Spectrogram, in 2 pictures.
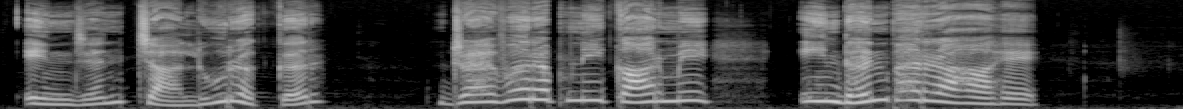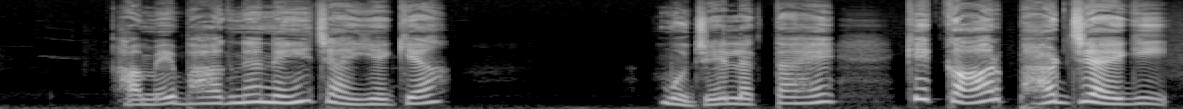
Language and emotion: Urdu, fearful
